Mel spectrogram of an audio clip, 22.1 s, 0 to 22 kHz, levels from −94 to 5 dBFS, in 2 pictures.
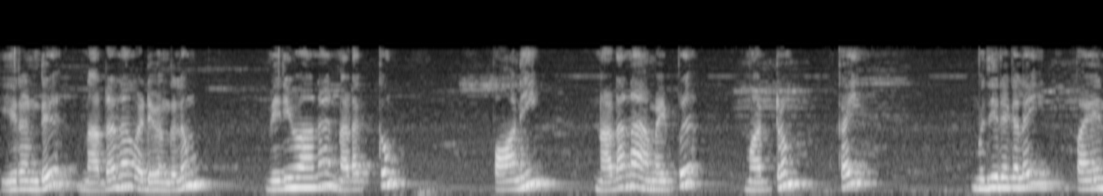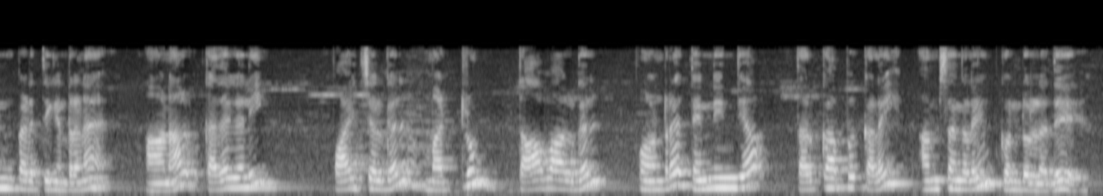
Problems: background sounds at intervals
